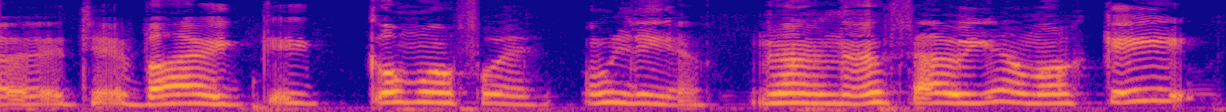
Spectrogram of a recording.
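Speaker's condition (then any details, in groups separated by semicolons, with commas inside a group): Cerebral palsy; answer formed in head but hard to get out, needs waiting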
